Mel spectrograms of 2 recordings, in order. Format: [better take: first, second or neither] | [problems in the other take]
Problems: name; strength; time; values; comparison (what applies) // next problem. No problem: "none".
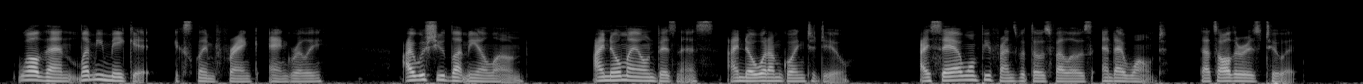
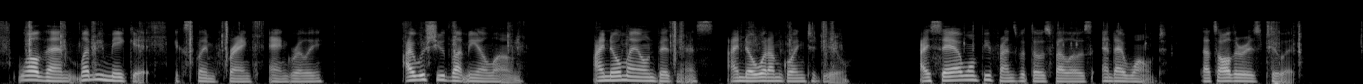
first | noise reduction (neural mask model RNNoise)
